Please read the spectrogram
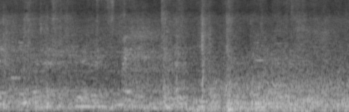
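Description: Rolling suitcase wheels rumbling along a corridor floor amid footsteps, with people's voices in the background and a few sharp clicks about halfway through.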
